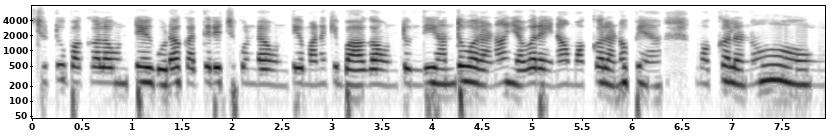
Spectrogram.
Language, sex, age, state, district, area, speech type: Telugu, female, 18-30, Andhra Pradesh, Chittoor, urban, spontaneous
